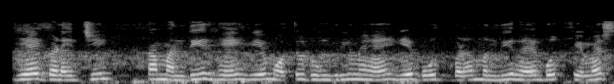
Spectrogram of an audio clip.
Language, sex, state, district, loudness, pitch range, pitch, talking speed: Hindi, female, Rajasthan, Jaipur, -16 LUFS, 210-235 Hz, 220 Hz, 185 wpm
